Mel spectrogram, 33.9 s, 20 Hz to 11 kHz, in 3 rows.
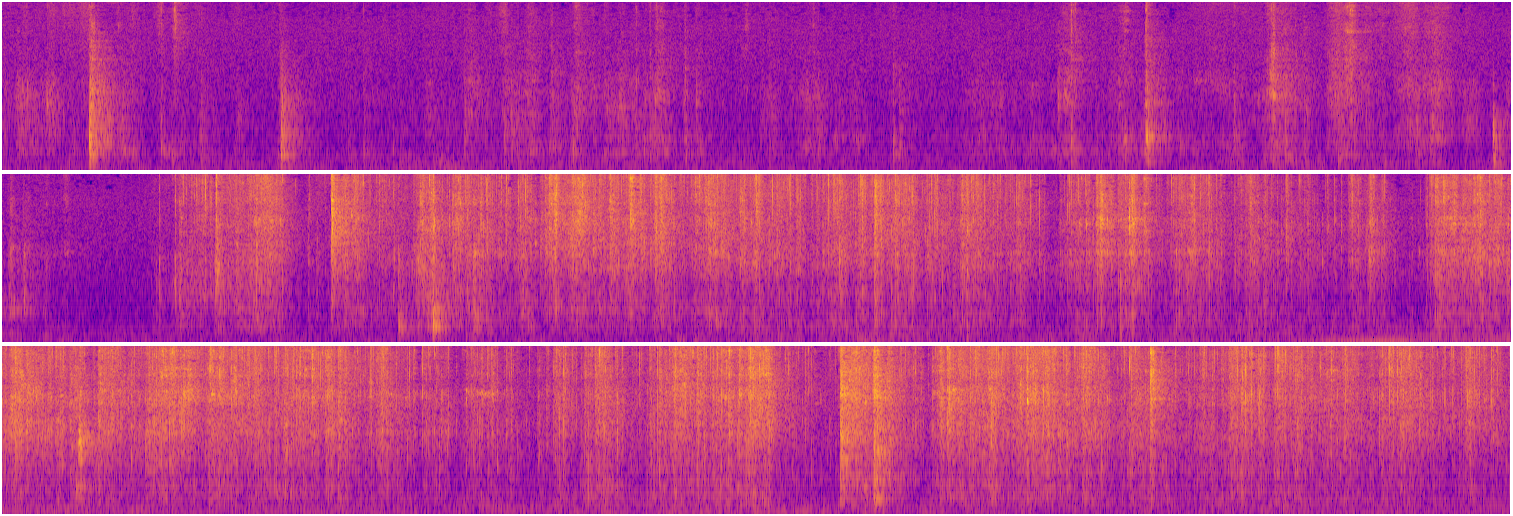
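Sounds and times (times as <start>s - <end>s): plastic wrap crinkling: 12.4s - 33.9s.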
